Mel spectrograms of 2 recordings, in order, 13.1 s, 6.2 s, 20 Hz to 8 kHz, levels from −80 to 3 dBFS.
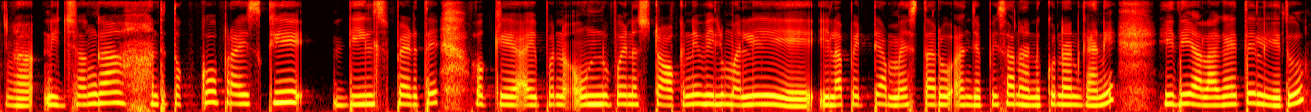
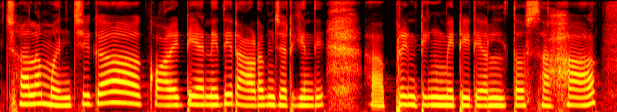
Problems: background sounds at intervals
